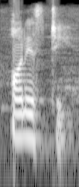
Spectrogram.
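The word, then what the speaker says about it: honesty: তো সততা শব্দটা উচ্চারণ করতে অনেস্টি, তার মানে অ আসে শুরুতে, কি বাংলাতে অ আসে। তো অটা, এটা এসটা কি অনুচ্চারিত, যেটাকে উচ্চারণ করা যায় না, এই জন্য এইচ এর পরে যে অ্যালফাবেটটা আছে ও, এটার উচ্চারণটাই কি মূলত অ এর মতো।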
